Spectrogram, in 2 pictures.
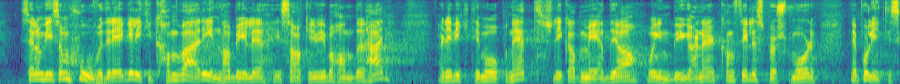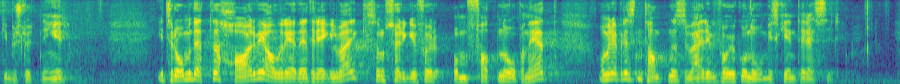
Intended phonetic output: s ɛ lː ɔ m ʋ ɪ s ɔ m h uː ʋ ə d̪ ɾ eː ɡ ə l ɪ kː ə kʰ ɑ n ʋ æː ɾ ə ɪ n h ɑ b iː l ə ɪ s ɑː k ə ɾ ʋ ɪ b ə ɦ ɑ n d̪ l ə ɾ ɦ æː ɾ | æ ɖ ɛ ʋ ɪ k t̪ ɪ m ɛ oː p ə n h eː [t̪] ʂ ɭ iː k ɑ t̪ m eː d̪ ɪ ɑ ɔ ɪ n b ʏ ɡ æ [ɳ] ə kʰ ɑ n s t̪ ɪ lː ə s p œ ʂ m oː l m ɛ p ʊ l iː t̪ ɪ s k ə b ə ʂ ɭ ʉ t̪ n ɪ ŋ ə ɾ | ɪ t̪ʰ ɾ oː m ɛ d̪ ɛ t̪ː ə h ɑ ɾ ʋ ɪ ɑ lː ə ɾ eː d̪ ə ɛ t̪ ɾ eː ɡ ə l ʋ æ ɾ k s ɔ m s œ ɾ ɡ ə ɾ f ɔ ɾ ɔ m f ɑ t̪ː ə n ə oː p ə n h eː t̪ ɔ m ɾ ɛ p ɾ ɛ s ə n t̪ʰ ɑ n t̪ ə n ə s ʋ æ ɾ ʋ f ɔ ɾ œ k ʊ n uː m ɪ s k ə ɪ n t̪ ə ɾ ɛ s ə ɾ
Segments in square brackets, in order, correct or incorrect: correct, correct

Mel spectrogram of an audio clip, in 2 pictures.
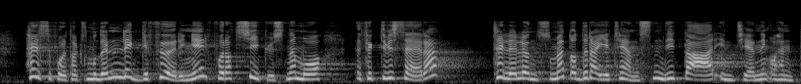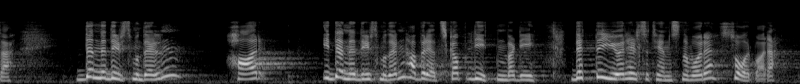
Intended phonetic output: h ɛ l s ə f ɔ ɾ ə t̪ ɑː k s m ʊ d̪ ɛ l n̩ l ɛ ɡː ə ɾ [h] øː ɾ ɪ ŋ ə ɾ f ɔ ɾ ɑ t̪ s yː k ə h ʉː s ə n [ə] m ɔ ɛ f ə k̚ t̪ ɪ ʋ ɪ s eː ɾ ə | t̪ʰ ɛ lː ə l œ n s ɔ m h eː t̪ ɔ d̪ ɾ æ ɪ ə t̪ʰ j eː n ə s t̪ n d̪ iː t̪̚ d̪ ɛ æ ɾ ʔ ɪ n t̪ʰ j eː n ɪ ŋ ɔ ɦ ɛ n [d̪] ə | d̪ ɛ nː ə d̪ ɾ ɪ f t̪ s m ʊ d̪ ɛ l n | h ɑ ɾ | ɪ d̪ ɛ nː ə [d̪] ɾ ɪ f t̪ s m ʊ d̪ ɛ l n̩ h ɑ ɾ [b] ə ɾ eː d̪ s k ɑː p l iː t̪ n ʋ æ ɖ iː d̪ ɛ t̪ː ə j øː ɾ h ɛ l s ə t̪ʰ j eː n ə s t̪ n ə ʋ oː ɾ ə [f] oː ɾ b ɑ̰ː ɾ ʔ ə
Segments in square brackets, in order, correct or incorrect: incorrect: f, correct, incorrect: t̪, correct, correct, incorrect: s

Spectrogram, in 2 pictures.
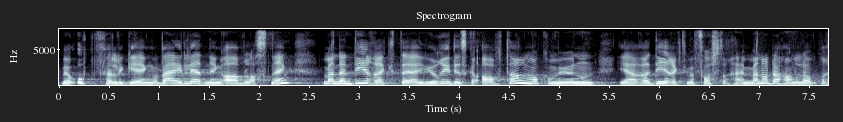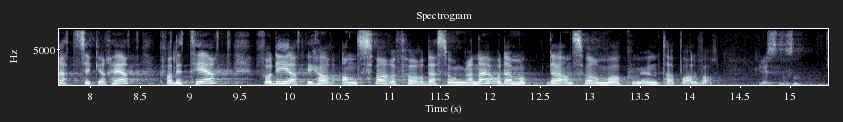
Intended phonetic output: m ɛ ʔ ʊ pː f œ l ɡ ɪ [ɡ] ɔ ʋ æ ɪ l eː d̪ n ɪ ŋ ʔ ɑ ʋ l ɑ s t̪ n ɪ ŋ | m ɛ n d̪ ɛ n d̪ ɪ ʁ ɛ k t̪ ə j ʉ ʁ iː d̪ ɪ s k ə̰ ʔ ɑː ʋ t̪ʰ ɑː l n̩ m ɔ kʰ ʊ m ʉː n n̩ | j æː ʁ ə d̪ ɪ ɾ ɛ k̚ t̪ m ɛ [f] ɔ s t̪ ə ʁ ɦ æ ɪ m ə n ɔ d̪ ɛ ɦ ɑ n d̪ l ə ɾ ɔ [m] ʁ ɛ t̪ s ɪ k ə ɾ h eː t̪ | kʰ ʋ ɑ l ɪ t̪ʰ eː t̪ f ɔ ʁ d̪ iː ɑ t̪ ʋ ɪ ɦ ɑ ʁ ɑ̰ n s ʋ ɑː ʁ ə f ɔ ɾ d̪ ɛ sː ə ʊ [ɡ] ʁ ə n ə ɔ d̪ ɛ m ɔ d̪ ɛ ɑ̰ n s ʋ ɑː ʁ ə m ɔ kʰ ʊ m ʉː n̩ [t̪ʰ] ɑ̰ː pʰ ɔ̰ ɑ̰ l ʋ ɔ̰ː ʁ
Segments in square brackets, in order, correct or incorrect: incorrect: ŋ, correct, correct, incorrect: ŋ, correct

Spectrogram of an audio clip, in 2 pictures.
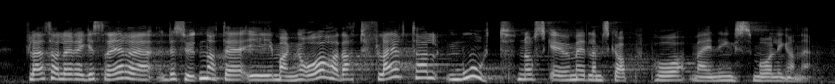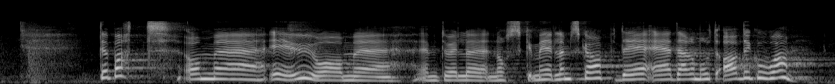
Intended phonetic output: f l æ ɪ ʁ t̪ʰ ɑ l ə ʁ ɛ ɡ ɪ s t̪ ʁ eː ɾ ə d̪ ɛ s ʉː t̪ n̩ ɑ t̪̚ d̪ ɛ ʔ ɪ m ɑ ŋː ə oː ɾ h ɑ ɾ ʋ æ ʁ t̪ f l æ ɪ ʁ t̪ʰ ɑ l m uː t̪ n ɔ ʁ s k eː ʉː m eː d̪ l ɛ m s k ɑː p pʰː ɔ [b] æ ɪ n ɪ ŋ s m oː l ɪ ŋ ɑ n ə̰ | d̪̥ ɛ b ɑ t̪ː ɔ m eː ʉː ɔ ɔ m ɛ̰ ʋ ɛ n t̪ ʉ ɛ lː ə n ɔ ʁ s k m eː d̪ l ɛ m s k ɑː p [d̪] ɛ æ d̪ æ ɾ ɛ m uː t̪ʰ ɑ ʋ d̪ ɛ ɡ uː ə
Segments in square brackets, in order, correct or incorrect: incorrect: m, correct

